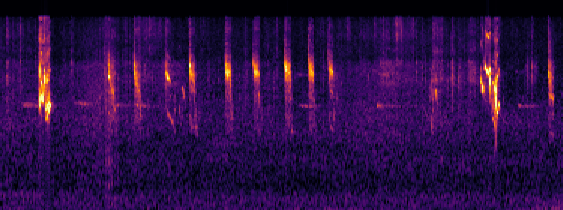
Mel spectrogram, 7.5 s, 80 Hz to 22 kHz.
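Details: Sparrows at a Tenmangu shrine chirp in February 2020: two loud, sharp notes bracket a run of fainter, evenly spaced tweets, over quiet low background noise.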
